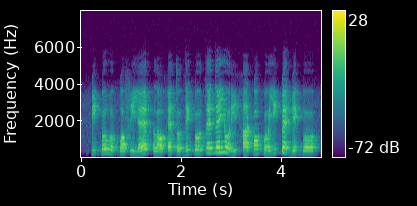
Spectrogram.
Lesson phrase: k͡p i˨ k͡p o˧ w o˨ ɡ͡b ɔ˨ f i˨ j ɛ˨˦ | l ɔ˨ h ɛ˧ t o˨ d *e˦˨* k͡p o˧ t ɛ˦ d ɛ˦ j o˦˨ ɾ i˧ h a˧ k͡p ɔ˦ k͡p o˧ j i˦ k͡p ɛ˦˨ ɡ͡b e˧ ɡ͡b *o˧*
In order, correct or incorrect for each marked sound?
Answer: incorrect: e˧, correct

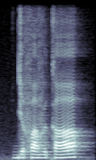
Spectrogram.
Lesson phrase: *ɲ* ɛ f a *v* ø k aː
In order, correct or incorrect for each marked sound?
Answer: incorrect: ɟ, correct

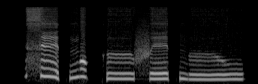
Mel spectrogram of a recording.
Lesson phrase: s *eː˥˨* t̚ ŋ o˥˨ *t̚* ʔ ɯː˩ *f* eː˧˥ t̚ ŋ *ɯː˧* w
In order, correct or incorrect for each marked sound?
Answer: correct, incorrect: k̚, correct, incorrect: ɯː˩˧

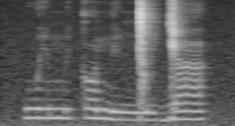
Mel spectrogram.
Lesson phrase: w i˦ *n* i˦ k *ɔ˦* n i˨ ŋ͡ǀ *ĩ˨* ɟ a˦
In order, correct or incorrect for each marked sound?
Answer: incorrect: m, correct, incorrect: i˨

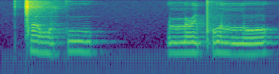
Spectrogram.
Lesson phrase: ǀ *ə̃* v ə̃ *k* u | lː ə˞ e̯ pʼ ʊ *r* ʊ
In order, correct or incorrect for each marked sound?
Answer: correct, correct, incorrect: lː

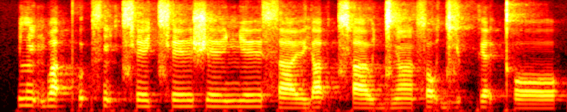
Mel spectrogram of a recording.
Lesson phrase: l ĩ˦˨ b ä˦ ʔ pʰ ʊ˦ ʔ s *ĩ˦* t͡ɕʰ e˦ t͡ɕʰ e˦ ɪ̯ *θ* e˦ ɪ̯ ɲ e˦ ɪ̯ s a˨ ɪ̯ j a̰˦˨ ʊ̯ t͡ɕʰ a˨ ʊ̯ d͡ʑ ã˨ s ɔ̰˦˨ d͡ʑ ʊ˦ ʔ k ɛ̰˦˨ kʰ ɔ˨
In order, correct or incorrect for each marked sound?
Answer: incorrect: ĩ˦˨, incorrect: ʃ

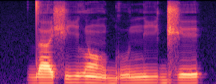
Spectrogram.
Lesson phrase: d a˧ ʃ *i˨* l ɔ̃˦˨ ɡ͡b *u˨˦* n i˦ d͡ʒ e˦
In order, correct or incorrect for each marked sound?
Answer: incorrect: i˦, correct

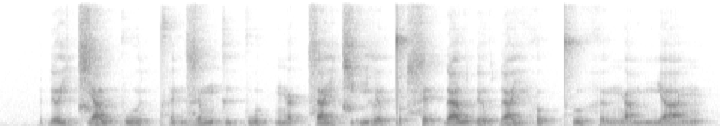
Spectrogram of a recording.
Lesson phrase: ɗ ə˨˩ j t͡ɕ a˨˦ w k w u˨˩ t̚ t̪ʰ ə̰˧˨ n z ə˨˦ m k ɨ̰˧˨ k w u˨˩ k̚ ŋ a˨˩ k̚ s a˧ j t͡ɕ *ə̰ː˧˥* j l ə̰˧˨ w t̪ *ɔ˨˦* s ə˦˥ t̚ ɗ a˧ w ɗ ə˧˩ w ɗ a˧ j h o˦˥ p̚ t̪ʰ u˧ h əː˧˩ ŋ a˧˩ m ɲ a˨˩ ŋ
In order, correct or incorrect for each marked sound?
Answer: correct, incorrect: ɔ̰˧˨

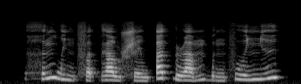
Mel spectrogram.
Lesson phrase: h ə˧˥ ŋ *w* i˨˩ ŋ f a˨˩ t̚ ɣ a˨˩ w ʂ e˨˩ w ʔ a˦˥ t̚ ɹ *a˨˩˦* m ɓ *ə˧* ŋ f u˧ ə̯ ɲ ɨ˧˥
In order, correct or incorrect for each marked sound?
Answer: correct, correct, incorrect: ə˨˩

